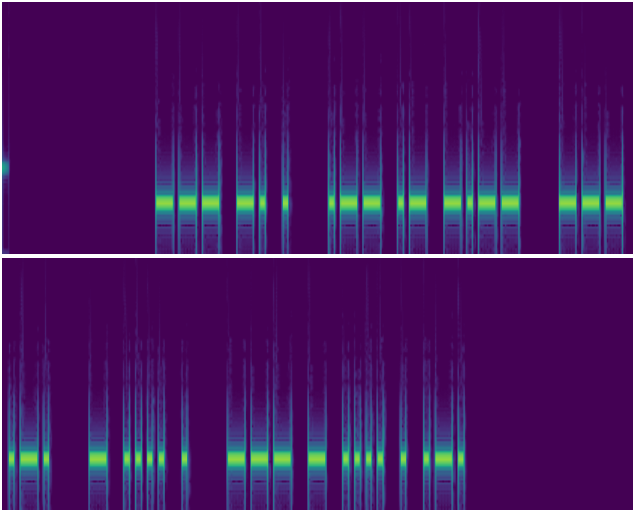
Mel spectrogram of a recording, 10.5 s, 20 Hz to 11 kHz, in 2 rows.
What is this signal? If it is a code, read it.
Morse code, heard as a keyed tone, about 25 wpm, 700 Hz. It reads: ONE WAY OR THE OTHER
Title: Sets of 5 Words 25wpm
